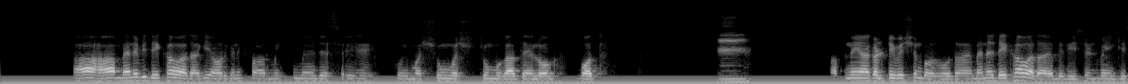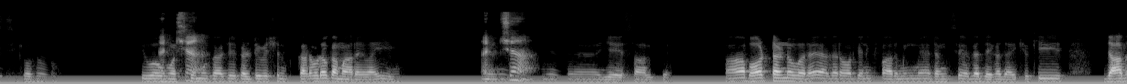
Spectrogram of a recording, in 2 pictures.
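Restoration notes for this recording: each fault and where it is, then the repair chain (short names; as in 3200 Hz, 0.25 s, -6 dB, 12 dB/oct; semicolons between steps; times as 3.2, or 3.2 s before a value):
hum 50 Hz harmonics 7 -27 dBFS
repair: de-hum 50 Hz, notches 7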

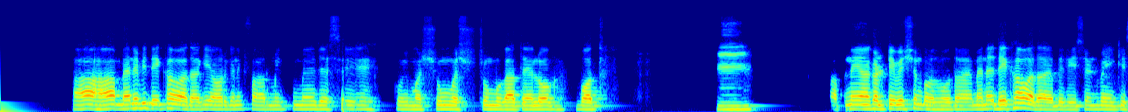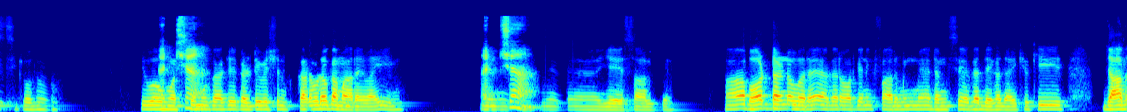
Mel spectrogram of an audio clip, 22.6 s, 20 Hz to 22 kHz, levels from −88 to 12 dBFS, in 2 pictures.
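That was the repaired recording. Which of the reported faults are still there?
none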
